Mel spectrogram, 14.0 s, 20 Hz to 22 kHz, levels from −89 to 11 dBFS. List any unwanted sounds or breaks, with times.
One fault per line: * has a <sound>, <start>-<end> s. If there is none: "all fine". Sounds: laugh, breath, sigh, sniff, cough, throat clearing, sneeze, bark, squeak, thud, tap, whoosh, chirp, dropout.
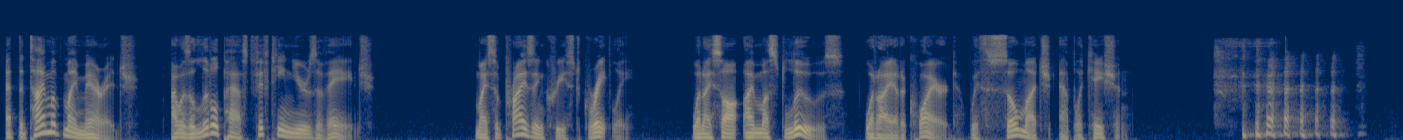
* has a laugh, 12.1-13.7 s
